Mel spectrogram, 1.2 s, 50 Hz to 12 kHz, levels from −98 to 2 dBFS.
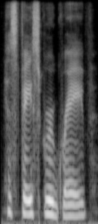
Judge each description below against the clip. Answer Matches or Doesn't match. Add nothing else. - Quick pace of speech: Doesn't match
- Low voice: Doesn't match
